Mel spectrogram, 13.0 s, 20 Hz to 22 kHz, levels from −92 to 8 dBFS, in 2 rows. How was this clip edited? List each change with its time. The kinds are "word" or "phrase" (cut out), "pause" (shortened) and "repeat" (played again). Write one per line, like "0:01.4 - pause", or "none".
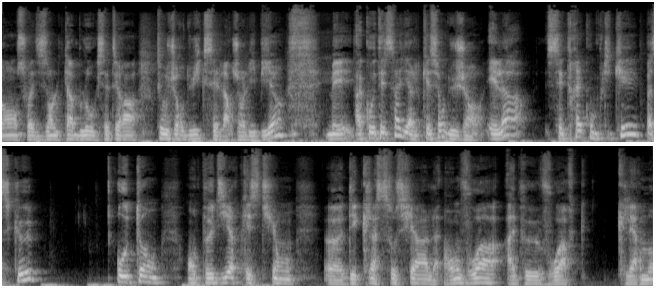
0:01.6 - word
0:03.5 - word
0:08.9 - word
0:10.9 - word
0:11.7 - phrase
